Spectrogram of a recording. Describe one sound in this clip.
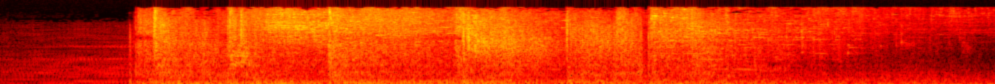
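Loud explosions boom and rumble.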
